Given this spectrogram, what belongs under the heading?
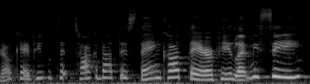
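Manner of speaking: high, wary, trying it out; reluctantly giving therapy a go; skeptical curiosity. Retold or imitated. Deciding to try therapy.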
